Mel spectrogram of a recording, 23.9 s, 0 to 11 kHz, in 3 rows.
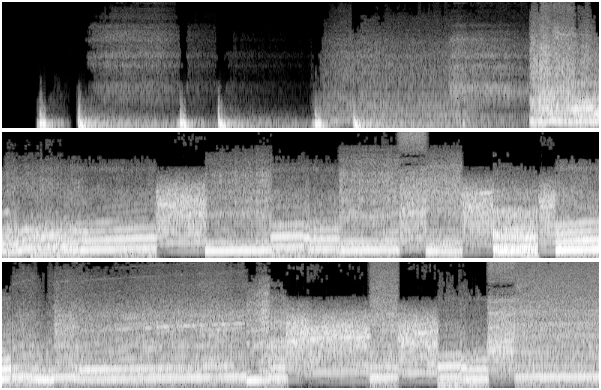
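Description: A new Mitsubishi Triton sport truck, a 2015 model, drives past with a steady, loud engine and road roar, preceded by a few sharp separate knocks and bumps before the continuous drive noise takes over.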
